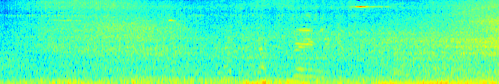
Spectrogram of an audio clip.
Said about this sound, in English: This is one of those sort of wannabe shared spaces. But unfortunately, it's just got too much motor traffic trying to get through, so it ends up being might is right.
